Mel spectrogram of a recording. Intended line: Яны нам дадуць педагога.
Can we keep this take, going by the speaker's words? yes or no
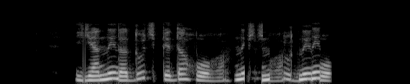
no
